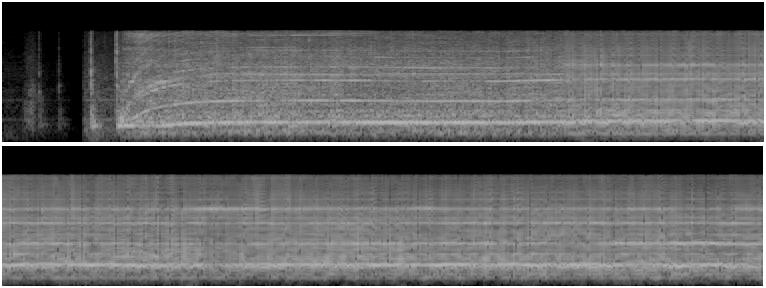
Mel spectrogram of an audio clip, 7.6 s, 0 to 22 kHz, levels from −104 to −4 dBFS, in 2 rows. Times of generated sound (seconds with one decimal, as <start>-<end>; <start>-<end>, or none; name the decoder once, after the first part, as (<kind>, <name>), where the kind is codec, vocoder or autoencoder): 2.8-7.6 (vocoder, BigVGAN v2)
